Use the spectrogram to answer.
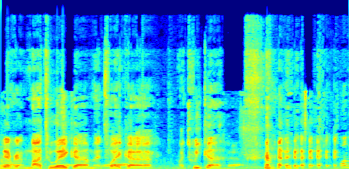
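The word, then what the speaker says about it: Motueka: So many people say I will never take these hops and actually try to pronounce it correctly. so many people because I say it wrong. different. Matueca, Matueca.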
